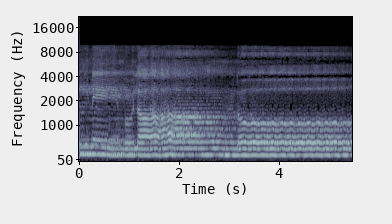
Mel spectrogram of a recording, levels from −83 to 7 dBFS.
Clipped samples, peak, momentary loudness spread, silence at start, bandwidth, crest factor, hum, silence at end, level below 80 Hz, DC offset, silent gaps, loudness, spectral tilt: under 0.1%; -6 dBFS; 4 LU; 0 s; 10 kHz; 14 dB; none; 0 s; -64 dBFS; under 0.1%; none; -22 LUFS; -5 dB/octave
